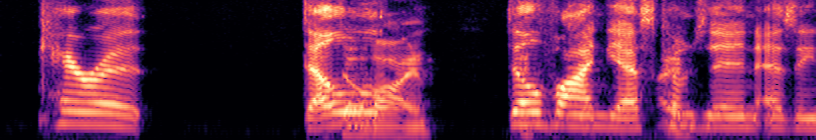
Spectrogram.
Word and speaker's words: Delevingne: We get, and thank you, by the way, for pronouncing her last name because I actually never get it right. Cara Delevingne. Delevingne, yes, comes in as a new character.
